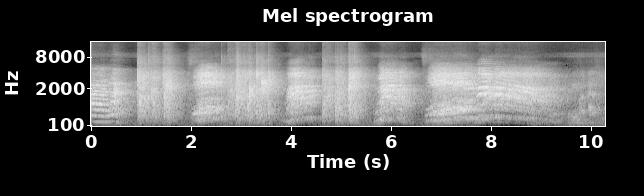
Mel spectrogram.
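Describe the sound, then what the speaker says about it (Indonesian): In a classroom, schoolchildren perform a rhythmic spirit clap, with sharp patterned hand claps mixed with loud group chanting in several bursts, close and lively. "Bapak Guru coba dengan cara tepuk semangat"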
